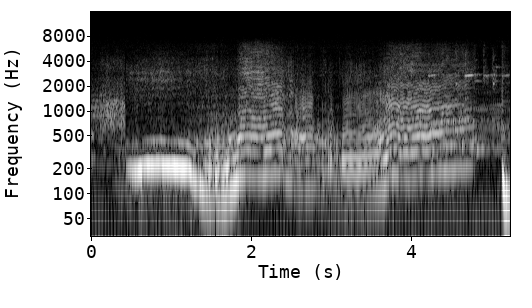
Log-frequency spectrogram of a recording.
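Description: A Castrol Toyota Auris rally car races through a stage at Tour Natal, its engine rising and falling loudly through gear changes, close by and continuous for several seconds.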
